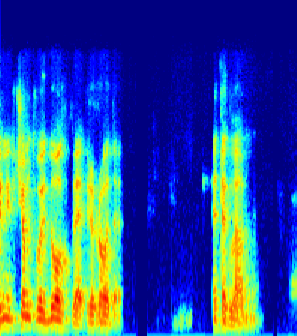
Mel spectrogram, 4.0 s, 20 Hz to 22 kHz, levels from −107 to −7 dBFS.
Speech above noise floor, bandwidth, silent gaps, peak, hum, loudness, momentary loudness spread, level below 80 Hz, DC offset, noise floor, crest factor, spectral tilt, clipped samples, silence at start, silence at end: 36 dB; 9.4 kHz; 1.81-1.95 s; -4 dBFS; none; -24 LUFS; 14 LU; -72 dBFS; under 0.1%; -60 dBFS; 22 dB; -5 dB/octave; under 0.1%; 0 s; 0.55 s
